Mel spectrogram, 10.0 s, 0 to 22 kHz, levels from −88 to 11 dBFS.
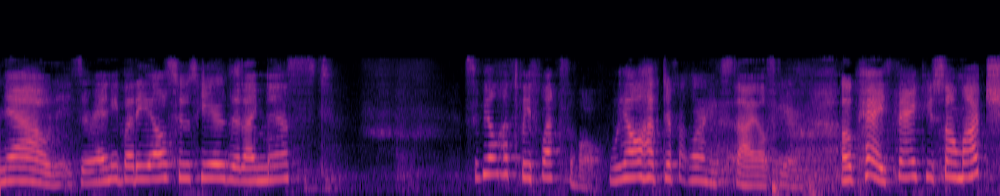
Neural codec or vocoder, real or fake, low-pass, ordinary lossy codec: autoencoder, 48 kHz, 32 numbers a frame, DAC-VAE, trained on Japanese speech; fake; 7.2 kHz; AAC, 32 kbps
